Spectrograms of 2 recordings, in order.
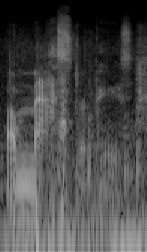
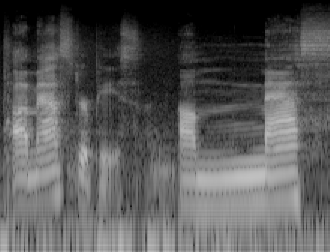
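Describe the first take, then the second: First: Whispered, much lower and softer; sarcastic whisper. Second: Sarcastic praise. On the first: Reviewer whispering a mock verdict on the film, sarcastic hush. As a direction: breathe it out like a secret joke. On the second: Sarcastic verdict, repeated. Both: Acted.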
